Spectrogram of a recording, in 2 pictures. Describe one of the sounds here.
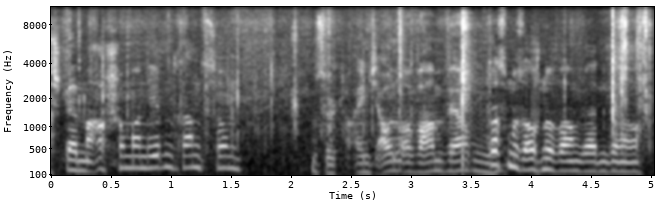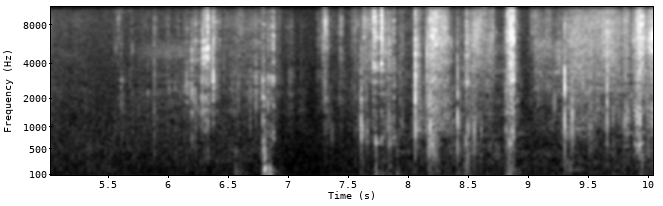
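A plastic packet crinkles and rustles in someone's hands.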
